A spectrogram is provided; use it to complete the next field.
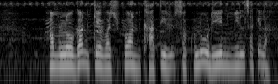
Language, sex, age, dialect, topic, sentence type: Magahi, male, 18-24, Western, banking, question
